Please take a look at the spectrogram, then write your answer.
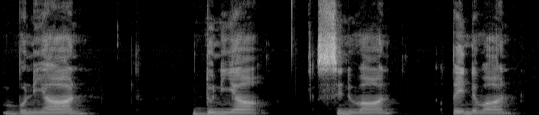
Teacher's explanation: نون ساکین کے بعد حروف یرملون میں سے یا واو میم نون یؤمنو اسی کلمہ میں آ جائیں تو بغیر غنہ کے ظاہر کر کے پڑھیں گے۔ اس کو اظہار مطلق کہتے ہیں، جیسے بنیان، دنیا، سنوان، قینوان۔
